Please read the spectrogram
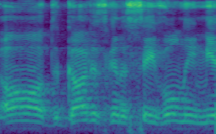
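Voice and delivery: ordinary talk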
